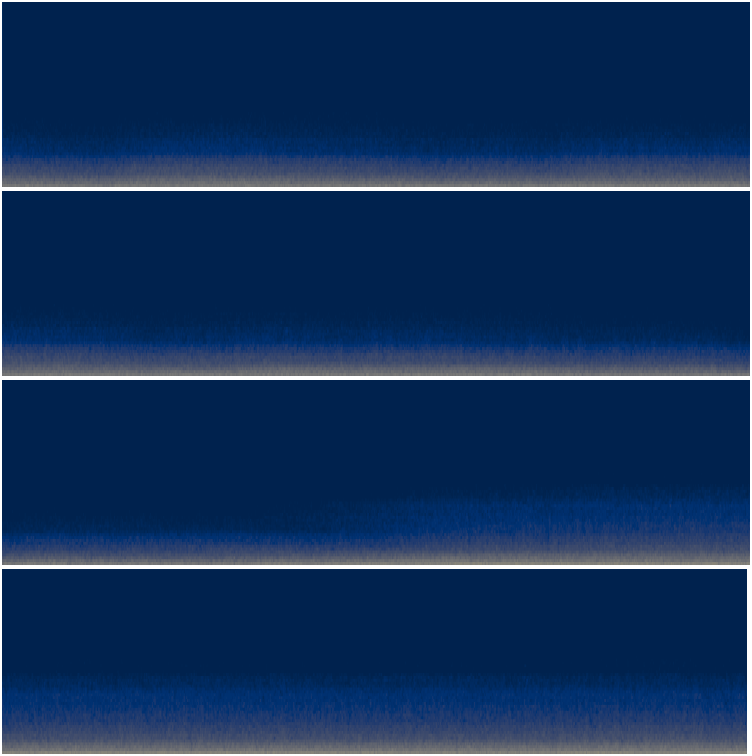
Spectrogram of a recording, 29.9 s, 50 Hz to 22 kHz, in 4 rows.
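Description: Mitsubishi Challenger 4WD driving up a trail, its engine running steadily. About halfway through the engine note rises over a few seconds and holds at the higher pitch, with a small step up near the end.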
